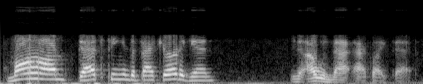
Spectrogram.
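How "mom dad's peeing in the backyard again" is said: put-on high, loud tattling child's voice; kid tattling. Kid shouting to mom about dad. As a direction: squeal it like a kid telling on dad.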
